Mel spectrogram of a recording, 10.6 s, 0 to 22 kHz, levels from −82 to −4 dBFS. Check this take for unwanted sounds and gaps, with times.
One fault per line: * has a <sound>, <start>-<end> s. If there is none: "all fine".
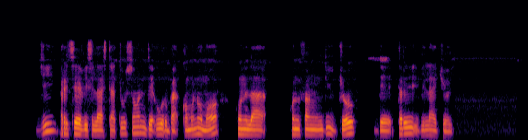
all fine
